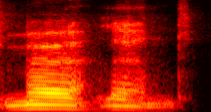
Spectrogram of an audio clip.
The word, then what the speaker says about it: Maryland: Hello from Maryland. Pronounce Merland.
